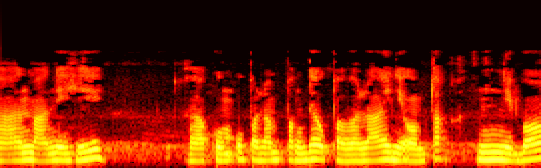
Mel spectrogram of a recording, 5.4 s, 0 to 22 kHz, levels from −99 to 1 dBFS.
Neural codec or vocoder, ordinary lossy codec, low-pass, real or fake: vocoder, 44.1 kHz, 128 mel bands every 512 samples, BigVGAN v2; MP3, 32 kbps; 7.2 kHz; fake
